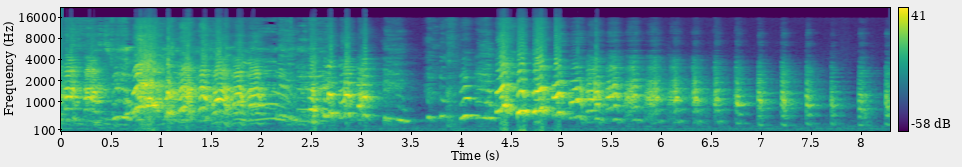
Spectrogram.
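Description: Someone laughing hard. Toward the end it settles into a steady run of 'ha-ha' pulses, about four a second, that slowly fade.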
